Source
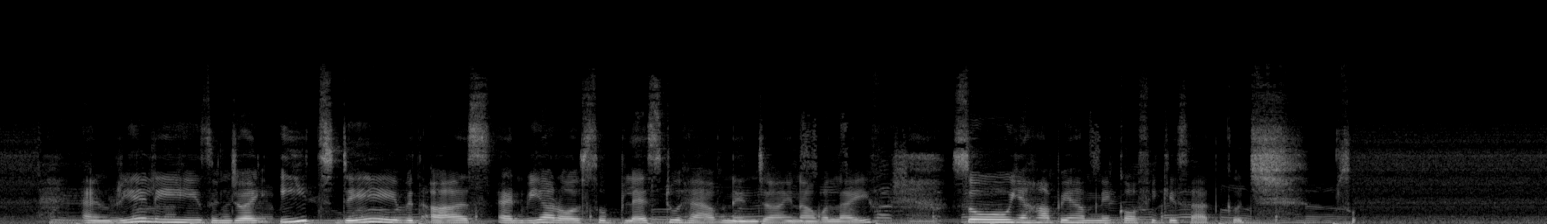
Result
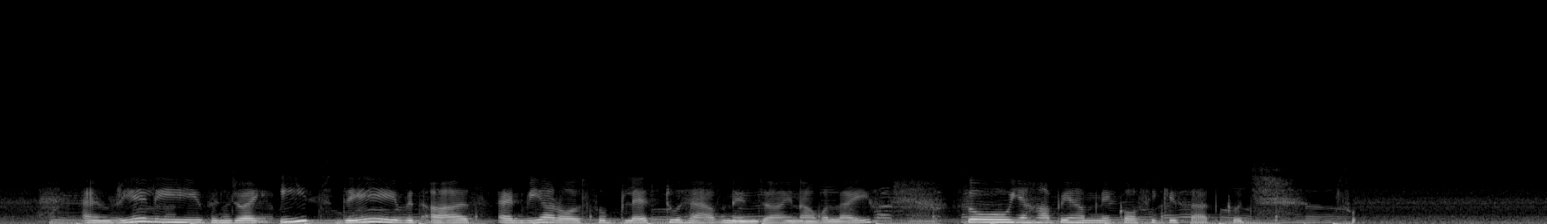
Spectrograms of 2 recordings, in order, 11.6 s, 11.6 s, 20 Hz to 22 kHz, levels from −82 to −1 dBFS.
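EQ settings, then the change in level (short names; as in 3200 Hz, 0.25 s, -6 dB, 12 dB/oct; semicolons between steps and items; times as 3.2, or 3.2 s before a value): steep low-pass 3100 Hz 36 dB/oct; low shelf 210 Hz +7.5 dB; dynamic EQ 1300 Hz, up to -7 dB, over -45 dBFS, Q 1.4; 0.0 dB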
